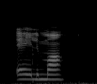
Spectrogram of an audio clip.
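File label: "apple", Turkish; PictureDictionary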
